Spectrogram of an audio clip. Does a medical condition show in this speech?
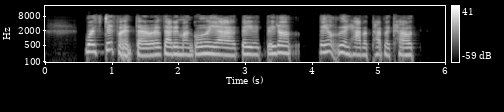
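Yes: severe to profound hearing loss; congenital, diagnosed in England, hearing aids from 11 months, cochlear implant one side; learned to listen and speak through early intervention in England.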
